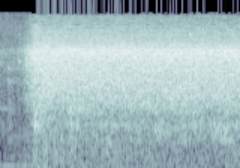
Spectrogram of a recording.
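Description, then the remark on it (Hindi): A pressure cooker cooking khichdi of rice, dal and vegetables whistles, bursting into a loud, steady hiss of escaping steam after a brief quiet moment, continuing strongly and evenly without pause, with no talking. “और फिर बंद कर दिया कुकर, और कुछ देर में बजेगी सीटी।”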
